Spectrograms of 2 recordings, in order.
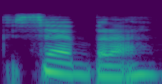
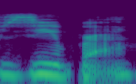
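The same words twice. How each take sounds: First: The first sound is a voiceless hiss. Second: The first sound is a voiced buzz. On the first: The speaker calls it wrong. "if you don't use your voice, it will sound like" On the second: The speaker calls it right. "instead of"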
